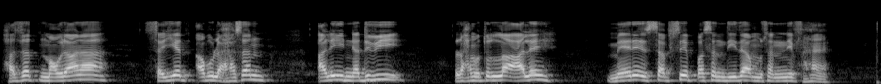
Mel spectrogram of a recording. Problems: constant background noise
